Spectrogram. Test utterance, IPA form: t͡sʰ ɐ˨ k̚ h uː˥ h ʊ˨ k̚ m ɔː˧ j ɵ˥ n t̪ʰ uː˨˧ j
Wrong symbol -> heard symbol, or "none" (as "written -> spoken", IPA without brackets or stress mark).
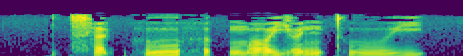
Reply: none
